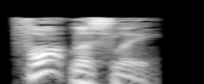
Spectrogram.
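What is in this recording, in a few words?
"faultlessly", British English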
